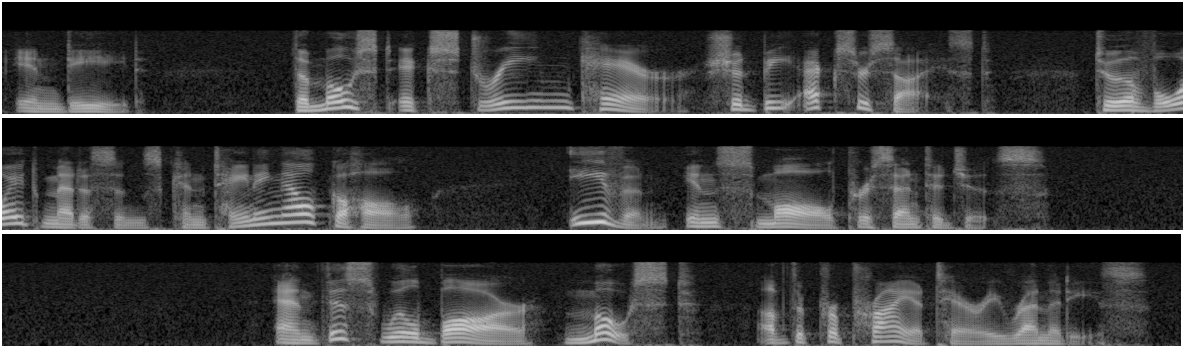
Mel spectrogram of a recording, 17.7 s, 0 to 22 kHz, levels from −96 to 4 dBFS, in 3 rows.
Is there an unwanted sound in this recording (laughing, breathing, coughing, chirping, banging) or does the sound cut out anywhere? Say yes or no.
no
